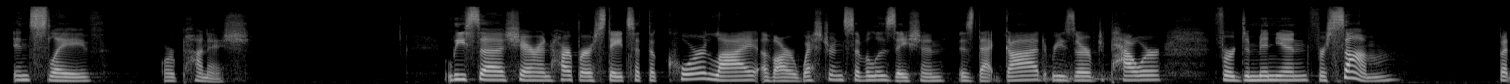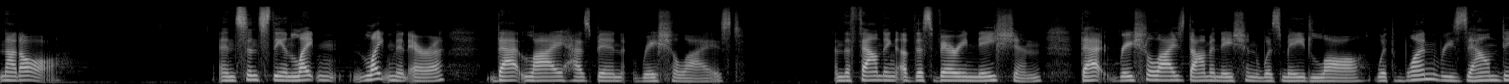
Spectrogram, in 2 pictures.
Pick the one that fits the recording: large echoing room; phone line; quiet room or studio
large echoing room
